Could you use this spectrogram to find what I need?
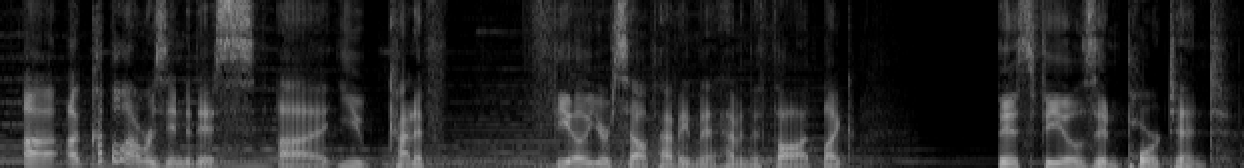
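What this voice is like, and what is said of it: Good character voice of a guard. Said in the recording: “Was that your guard impression? ... Yeah. ... That was good.”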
